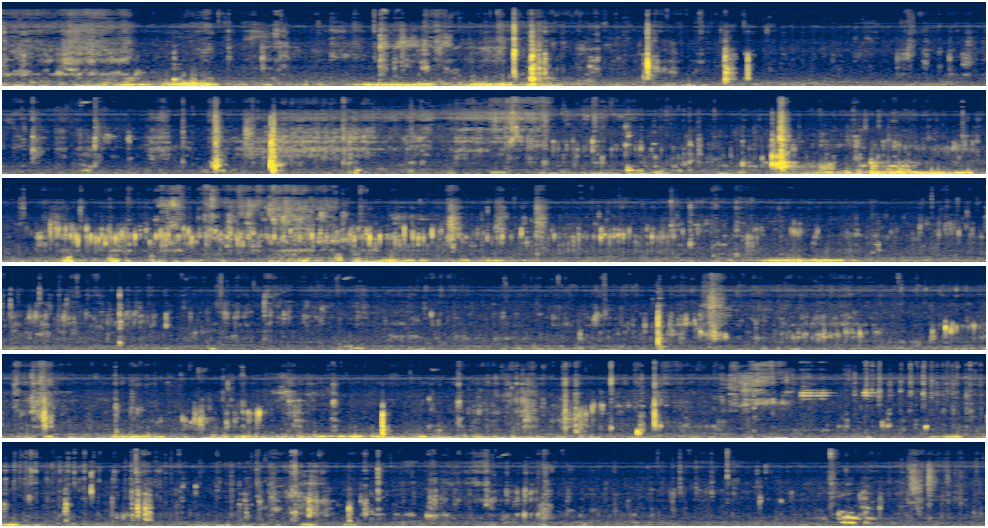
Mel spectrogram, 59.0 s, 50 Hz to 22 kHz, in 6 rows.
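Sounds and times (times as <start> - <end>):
pasta stirred in sauce: 0.0 - 27.3, 28.1 - 59.0.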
